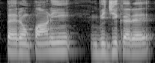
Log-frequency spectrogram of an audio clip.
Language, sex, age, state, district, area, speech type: Sindhi, male, 45-60, Madhya Pradesh, Katni, rural, spontaneous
